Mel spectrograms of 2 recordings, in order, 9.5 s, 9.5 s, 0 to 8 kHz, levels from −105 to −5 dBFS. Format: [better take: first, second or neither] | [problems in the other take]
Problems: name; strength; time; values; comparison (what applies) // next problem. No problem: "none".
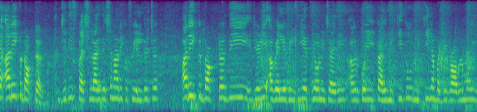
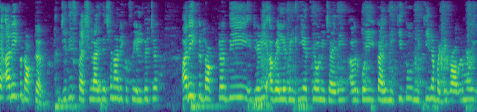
first | noise reduction (classical method log-MMSE)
